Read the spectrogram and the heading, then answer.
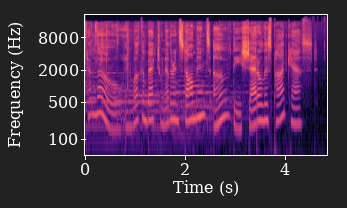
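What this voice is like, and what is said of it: Calm, soothing radio-announcer voice. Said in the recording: “Very calming ... my nice little NPR voice ... like those sleep apps”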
